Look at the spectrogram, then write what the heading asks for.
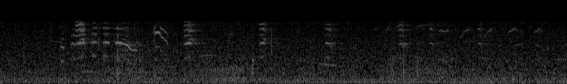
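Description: Faint chirping of small birds in the background: a scattering of short, high calls, some sliding downward in pitch.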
